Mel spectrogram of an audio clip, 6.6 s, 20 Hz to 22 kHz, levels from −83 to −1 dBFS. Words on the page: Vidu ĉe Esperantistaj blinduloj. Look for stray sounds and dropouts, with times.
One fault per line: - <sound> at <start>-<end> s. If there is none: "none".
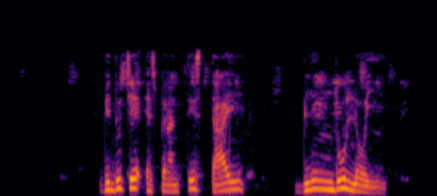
none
